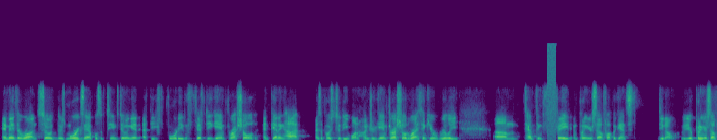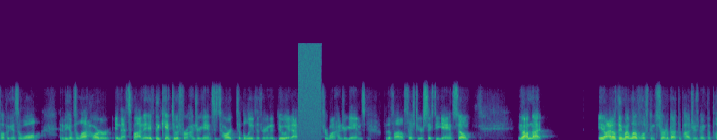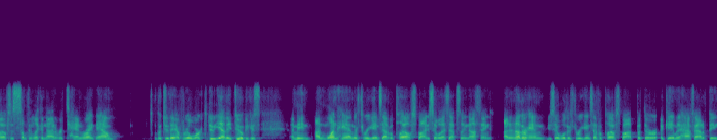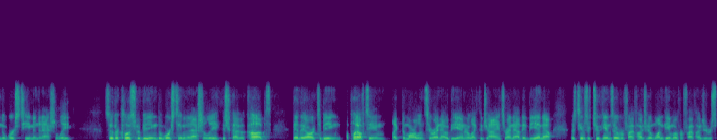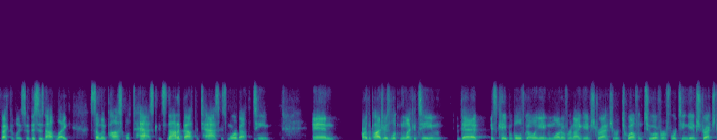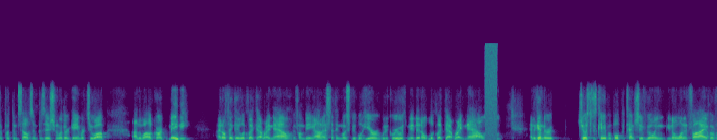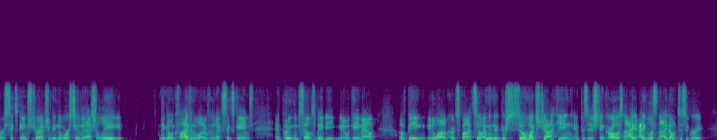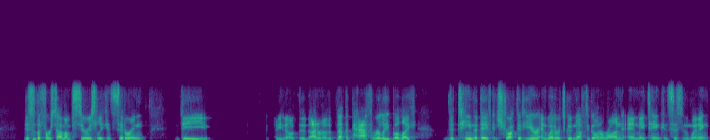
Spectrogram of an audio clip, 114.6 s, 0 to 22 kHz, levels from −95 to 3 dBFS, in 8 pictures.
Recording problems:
garbled, watery; badly; nothing above 8 kHz
thin; somewhat; fading below 250 Hz
audio cutting out; filled with static; at 11 s, at 20 s and at 1:21

